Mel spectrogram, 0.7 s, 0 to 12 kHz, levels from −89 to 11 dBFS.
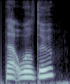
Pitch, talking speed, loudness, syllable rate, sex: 200 Hz, 255 wpm, -14 LUFS, 5.4 syllables/s, female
